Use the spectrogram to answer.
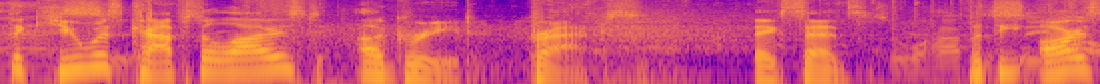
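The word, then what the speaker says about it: Qraxs: guy at another team named cracks spelled q-r-a-x-s with a capital r at night I don't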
